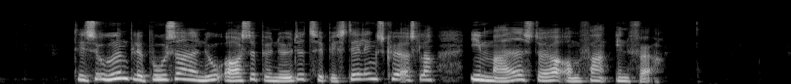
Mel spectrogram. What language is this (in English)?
Danish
